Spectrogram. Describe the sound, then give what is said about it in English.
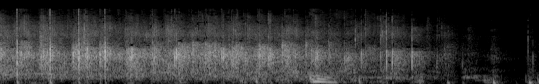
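A crowd claps steadily for several seconds, dense overlapping hand claps with a few faint voices mixed in, then the applause thins out and fades to scattered claps near the end. “Yeah, let's give them a clap.”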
